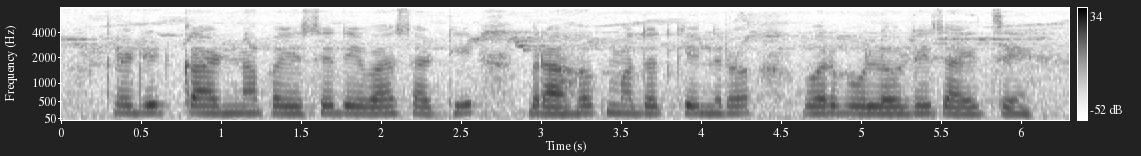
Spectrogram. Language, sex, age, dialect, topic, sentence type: Marathi, female, 25-30, Northern Konkan, banking, statement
